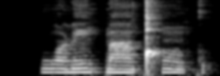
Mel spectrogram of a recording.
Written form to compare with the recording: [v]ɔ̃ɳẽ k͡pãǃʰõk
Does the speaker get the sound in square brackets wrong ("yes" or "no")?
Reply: yes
